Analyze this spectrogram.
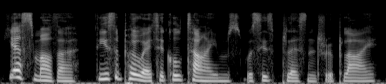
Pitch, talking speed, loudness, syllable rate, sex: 180 Hz, 155 wpm, -20 LUFS, 5.2 syllables/s, female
